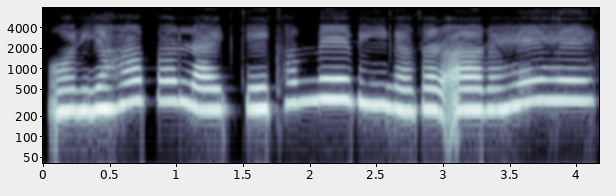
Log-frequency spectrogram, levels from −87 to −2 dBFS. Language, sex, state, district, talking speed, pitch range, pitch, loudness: Hindi, female, Madhya Pradesh, Bhopal, 160 wpm, 255-335 Hz, 285 Hz, -14 LUFS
